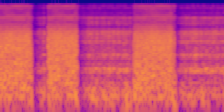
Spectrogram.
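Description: A hand file sharpening the teeth of a handsaw. There are three loud rasping strokes, about half a second each, with softer scraping between them.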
